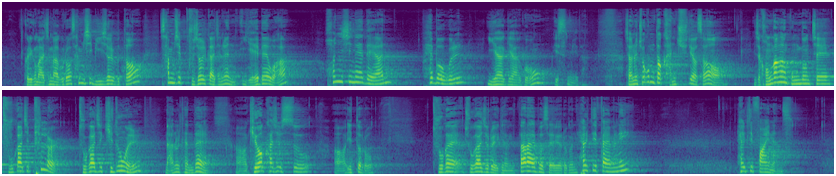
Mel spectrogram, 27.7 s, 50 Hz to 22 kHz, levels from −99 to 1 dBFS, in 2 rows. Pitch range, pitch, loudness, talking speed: 145-210 Hz, 175 Hz, -24 LUFS, 270 characters per minute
